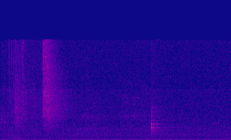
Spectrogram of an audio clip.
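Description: Quiet room tone with a faint steady hum, broken by a couple of faint brief ticks.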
